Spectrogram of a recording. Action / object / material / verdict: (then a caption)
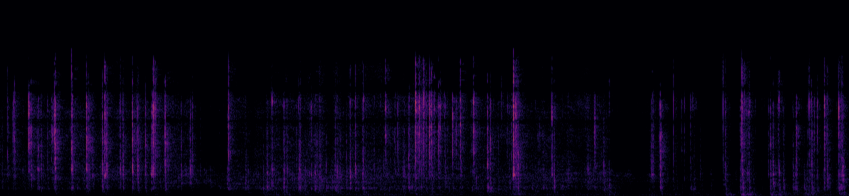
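tap / plastic computer keyboard / plastic / none. Fingertips type steadily on a black plastic computer keyboard, producing a quick run of short, bright plastic clicks with little low end. The keystrokes thicken into a busier patter in the middle, and a brief crossfade into more typing on the same keyboard closes the clip.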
